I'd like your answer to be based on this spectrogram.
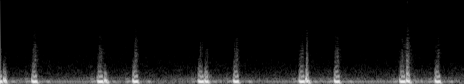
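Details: Heart sounds from an auscultation teaching recording: a pulmonary ejection sound, also called an ejection click.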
